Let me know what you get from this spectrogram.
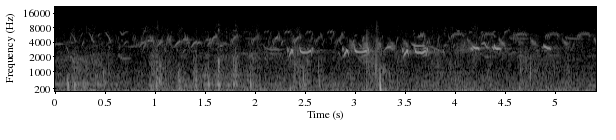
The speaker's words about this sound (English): That sounds like a meadow pipit just singing from out in the field. Or is it a tree pipit? Tree pipit.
